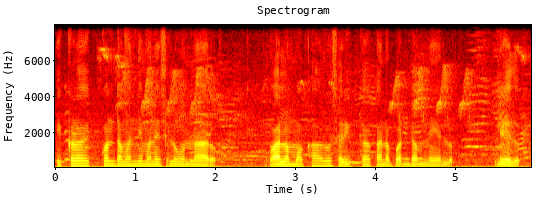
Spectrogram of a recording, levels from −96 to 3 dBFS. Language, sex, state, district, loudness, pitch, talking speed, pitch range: Telugu, male, Telangana, Hyderabad, -21 LUFS, 130 Hz, 100 wpm, 115-140 Hz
